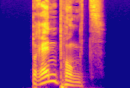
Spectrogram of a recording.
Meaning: genitive singular of Brennpunkt
- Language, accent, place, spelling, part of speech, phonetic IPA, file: German, Germany, Berlin, Brennpunkts, noun, [ˈbʁɛnˌpʊŋkt͡s], De-Brennpunkts.ogg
